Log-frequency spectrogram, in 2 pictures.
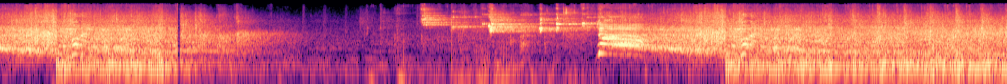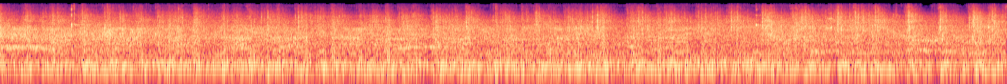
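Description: Table tennis hall sound with a ball bouncing and being struck in the first seconds. About ten seconds in, steady background music with a beat takes over and cuts off sharply at the end.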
